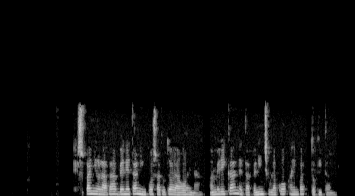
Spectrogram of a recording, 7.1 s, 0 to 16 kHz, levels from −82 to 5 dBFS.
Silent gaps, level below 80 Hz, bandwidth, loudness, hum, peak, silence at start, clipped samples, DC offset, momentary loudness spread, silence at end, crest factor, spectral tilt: 4.10-4.18 s, 6.16-6.20 s; -68 dBFS; 8 kHz; -20 LUFS; none; -2 dBFS; 1.45 s; under 0.1%; under 0.1%; 11 LU; 0.4 s; 20 dB; -4 dB/octave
